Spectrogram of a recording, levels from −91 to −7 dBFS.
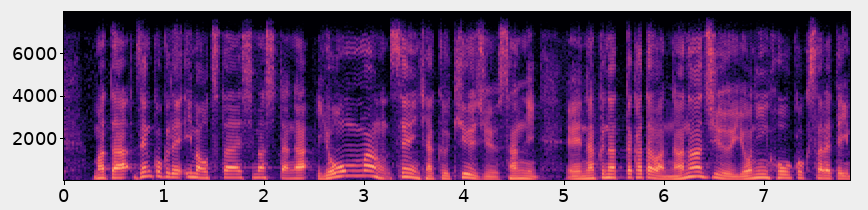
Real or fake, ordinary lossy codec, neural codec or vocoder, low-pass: real; Opus, 24 kbps; none; 7.2 kHz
